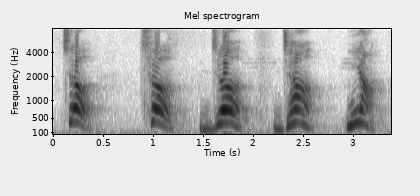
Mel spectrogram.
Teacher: जीभ कहां लग रही है जाके तालू पे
